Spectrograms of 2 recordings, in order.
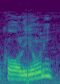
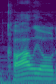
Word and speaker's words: Corleone: Right, no, I said Don Corleone, innit, off The Godfather. Nah, it's Don Corleone, innit?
